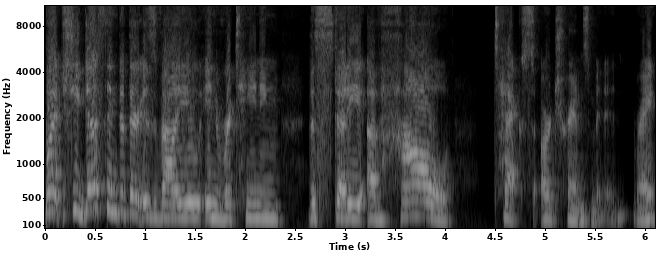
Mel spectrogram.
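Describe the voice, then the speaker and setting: This woman talks at a moderate pace in a normal speaking voice, her medium pitch rising and falling with lively intonation. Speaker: academic presenter. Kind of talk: lecture.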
